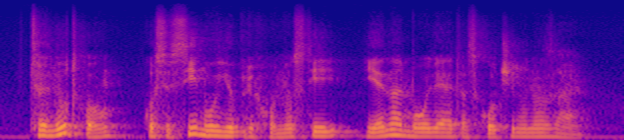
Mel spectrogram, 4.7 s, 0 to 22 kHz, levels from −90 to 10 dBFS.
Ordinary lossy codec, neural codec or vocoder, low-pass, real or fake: none; autoencoder, 48 kHz, 32 numbers a frame, DAC-VAE, trained on Japanese speech; 19.8 kHz; fake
